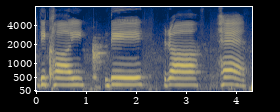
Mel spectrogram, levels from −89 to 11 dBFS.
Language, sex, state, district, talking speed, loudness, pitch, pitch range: Hindi, female, Punjab, Fazilka, 55 wpm, -12 LUFS, 235 Hz, 230-245 Hz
